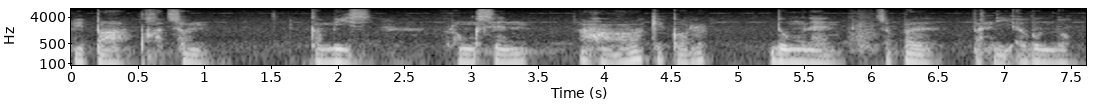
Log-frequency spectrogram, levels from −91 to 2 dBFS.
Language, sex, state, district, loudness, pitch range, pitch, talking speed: Mizo, male, Mizoram, Aizawl, -20 LUFS, 100-110 Hz, 105 Hz, 135 wpm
